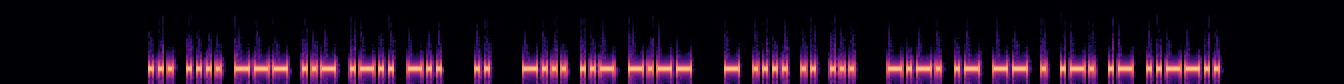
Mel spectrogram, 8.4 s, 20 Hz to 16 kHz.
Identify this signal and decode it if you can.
Morse code, heard as a keyed tone, about 40 wpm, 690 Hz. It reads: SHOULD I BUY THIS CAMERA?
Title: Sentences from Top 1000 Words - Review Part 5 - 40wpm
